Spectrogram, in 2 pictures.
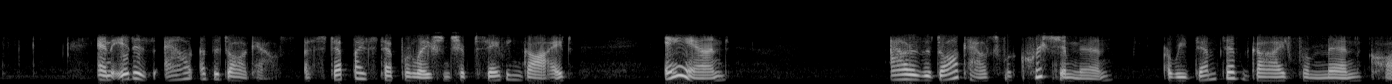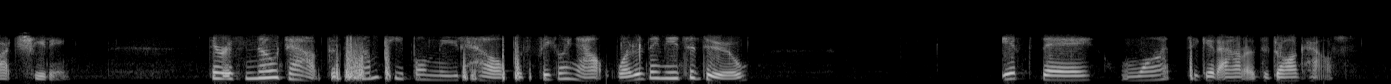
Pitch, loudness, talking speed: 220 Hz, -26 LUFS, 120 wpm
